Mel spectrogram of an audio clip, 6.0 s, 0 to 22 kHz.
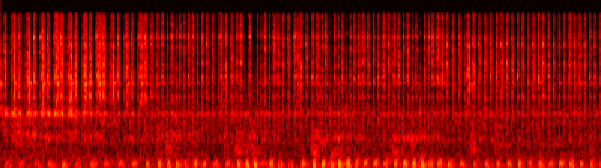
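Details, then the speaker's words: Honda Pridor 100cc motorcycle at idle: fast metallic rattle, about 3.5 per second, easing when revved; play in the flywheel magnet rotor, not internal damage; fix by removing rotor with 14 mm nut. "Pregnant जब यह magnet यानी की पकड़ करता है तो इनमें थोड़ी सी प्ले पद जाती जिसकी वजह से दोस्तों ये आवाज़ पैदा होती"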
